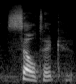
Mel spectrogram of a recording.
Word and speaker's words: Celtic: And if you want to simply Google Celtic or Celtic, as you might want to, both pronunciations of the word are correct, but C-E-L-T-I-C.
